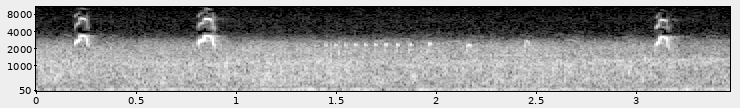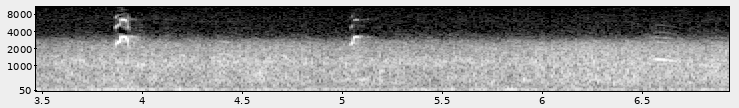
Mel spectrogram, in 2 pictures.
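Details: Oystercatcher at Walney calling nearby: loud, abrupt piping notes given singly or in pairs with irregular gaps of one to two seconds, against a constant low hiss.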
